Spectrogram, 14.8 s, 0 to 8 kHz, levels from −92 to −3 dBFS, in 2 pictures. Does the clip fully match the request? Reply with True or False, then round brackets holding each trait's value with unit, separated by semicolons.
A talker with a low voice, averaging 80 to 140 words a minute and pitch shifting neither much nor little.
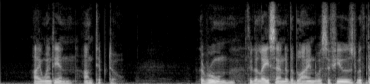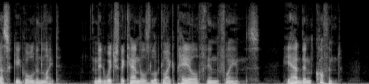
True (105 Hz; 135 wpm; 3.6 semitones)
